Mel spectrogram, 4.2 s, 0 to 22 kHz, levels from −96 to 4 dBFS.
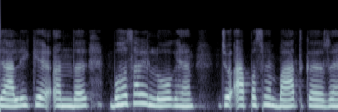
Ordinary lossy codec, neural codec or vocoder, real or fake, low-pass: none; none; real; 7.2 kHz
